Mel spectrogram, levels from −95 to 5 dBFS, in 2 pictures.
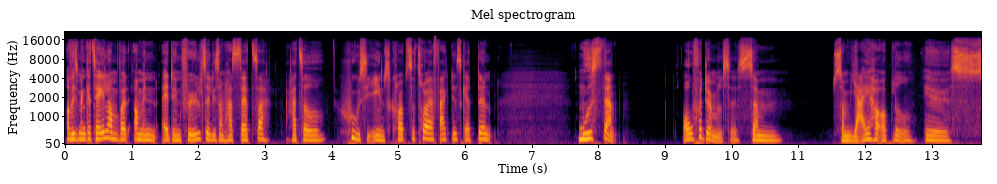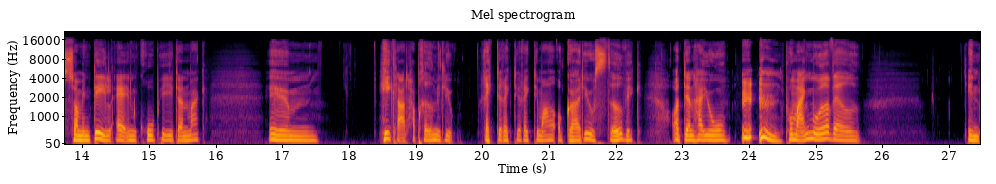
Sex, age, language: female, 30-49, Danish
